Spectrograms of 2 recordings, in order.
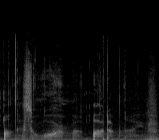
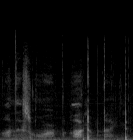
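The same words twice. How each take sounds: The two takes are said the same way.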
